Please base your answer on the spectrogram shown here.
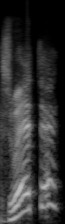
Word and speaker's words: Zwarte: this a French thing it is not a French steak it is you're saying it yeah yeah but it's a it's a it's more like zwete I I feel like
